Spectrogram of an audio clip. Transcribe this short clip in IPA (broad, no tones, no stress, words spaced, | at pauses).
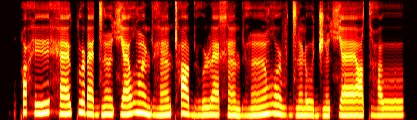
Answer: qʷɪhɪː hæ tʷɑɽæd͡zə̃ːçæ ʁʷə̃ːɖʱæ̃ ʈʰɑɖʱuɭæxæ̃ ɖʱə̃ːʁʷə˞vd͡zə̃ ɽʊd͡ʒə̃ çæːtˤɦʊː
